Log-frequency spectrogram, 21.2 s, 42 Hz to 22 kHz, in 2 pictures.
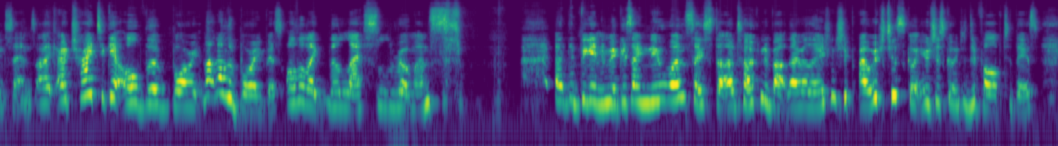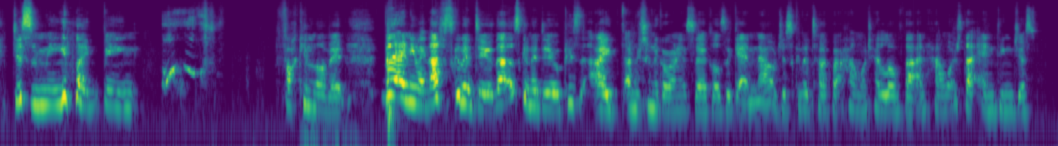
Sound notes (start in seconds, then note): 12.2 squee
